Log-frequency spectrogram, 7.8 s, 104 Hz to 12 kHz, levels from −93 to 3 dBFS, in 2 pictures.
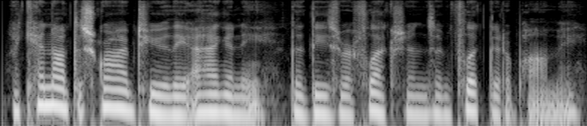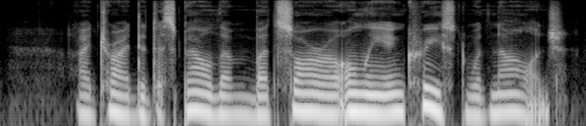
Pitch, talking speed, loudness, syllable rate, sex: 170 Hz, 185 wpm, -16 LUFS, 6.0 syllables/s, female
